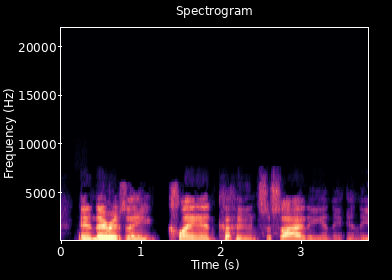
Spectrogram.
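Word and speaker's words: Colquhoun: will spell co l qu h oun but pronounce Cahoon and there is a clan Cahoon society in the in the US and internationally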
